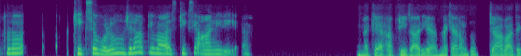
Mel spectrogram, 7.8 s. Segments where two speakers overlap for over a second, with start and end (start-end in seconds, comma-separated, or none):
none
